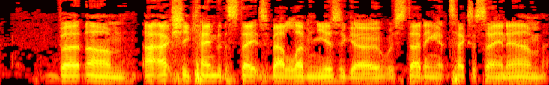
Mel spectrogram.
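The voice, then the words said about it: Australian accent with Alabama influence. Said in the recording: “you've probably never met an Australian from Alabama, right? Like, that's an interesting accent.”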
